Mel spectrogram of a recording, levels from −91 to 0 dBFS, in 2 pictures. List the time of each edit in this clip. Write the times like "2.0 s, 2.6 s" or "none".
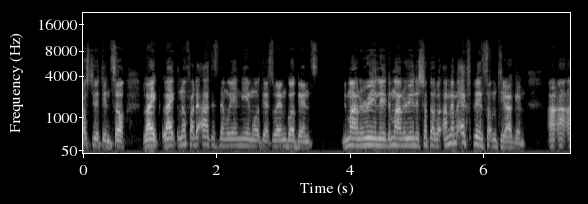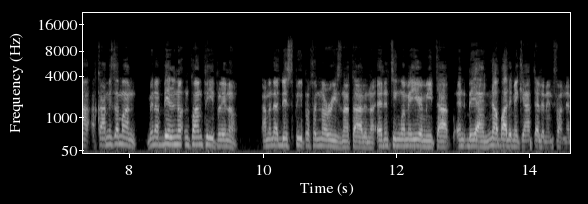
none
